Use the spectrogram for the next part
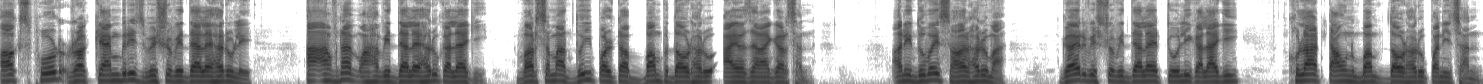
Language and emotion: Nepali, neutral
